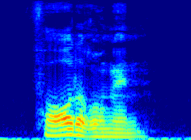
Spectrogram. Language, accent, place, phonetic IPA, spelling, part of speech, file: German, Germany, Berlin, [ˈfɔʁdəʁʊŋən], Forderungen, noun, De-Forderungen.ogg
- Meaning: plural of Forderung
